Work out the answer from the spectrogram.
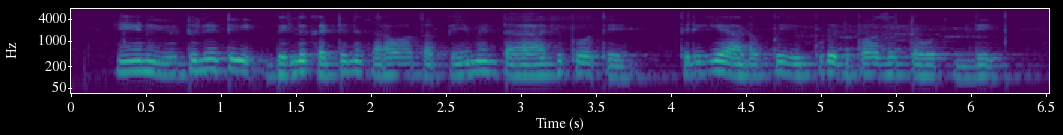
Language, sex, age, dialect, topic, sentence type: Telugu, male, 18-24, Utterandhra, banking, question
